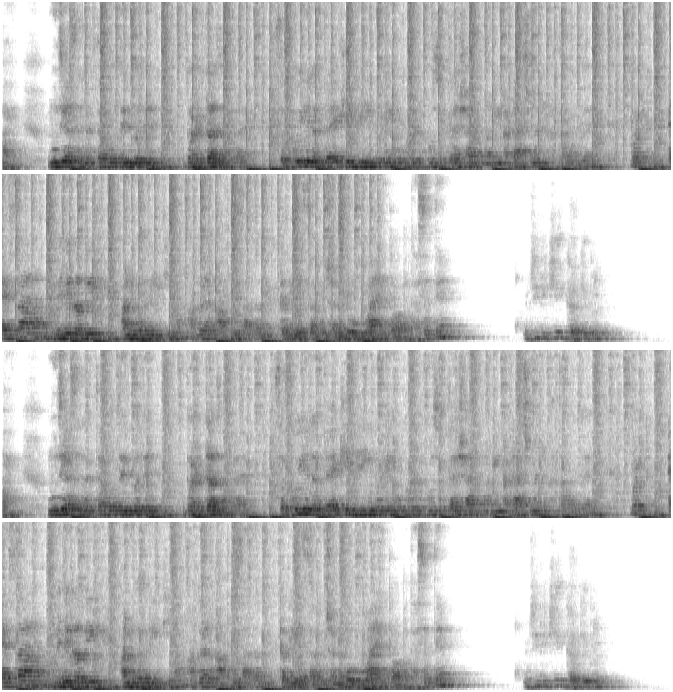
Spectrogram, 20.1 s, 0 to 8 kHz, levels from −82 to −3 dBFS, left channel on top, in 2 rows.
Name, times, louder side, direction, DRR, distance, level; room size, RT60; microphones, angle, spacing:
voice 1, 0.0-3.7 4.1-9.6 10.0-16.7, equal, 60° right, -5 dB, 1.1 m, -24 dB
sound 1, 1.0-15.7, equal, 60° left, 0.4 m, -25 dB
voice 2, 17.8-19.0, equal, 30° right, -7 dB, 1.1 m, -31 dB
3.1 x 2.3 x 2.2 m, 0.93 s
head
